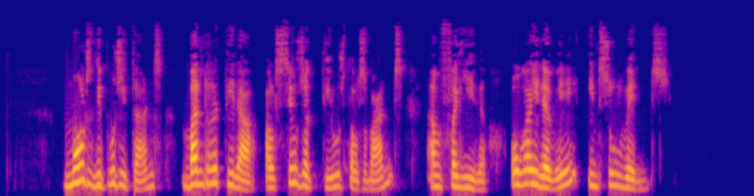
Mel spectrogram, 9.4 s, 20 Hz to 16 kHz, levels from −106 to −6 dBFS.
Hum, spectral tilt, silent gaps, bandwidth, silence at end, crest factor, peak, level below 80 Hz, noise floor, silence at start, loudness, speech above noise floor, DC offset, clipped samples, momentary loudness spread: none; -6.5 dB/octave; none; 9.8 kHz; 1.2 s; 24 dB; -2 dBFS; -64 dBFS; under -90 dBFS; 0.8 s; -25 LUFS; over 65 dB; under 0.1%; under 0.1%; 14 LU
